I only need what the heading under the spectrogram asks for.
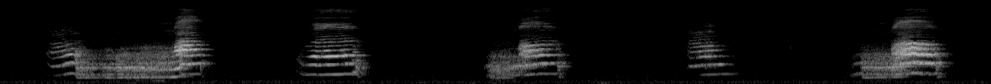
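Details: Domestic cat in heat giving its distinctive heat-season call: five loud, harmonic meows, the first long and wavering, the others shorter, separated by silent gaps of about a second; no other sounds.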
